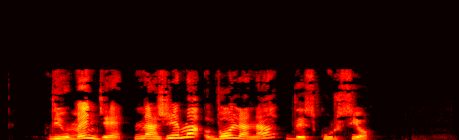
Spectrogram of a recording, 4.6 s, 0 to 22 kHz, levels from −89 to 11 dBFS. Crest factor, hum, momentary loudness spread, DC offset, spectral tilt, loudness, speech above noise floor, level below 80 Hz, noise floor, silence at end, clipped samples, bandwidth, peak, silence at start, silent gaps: 20 dB; none; 8 LU; under 0.1%; -0.5 dB/octave; -24 LUFS; 51 dB; -86 dBFS; -75 dBFS; 0.95 s; under 0.1%; 11.5 kHz; -6 dBFS; 0.5 s; none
